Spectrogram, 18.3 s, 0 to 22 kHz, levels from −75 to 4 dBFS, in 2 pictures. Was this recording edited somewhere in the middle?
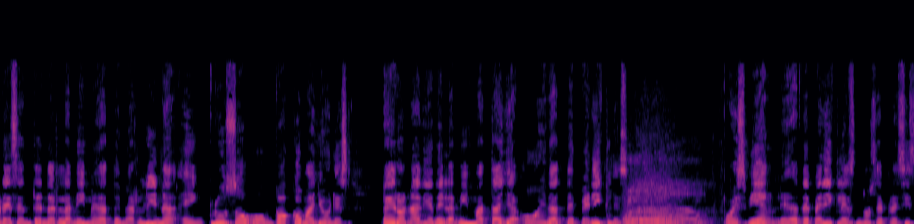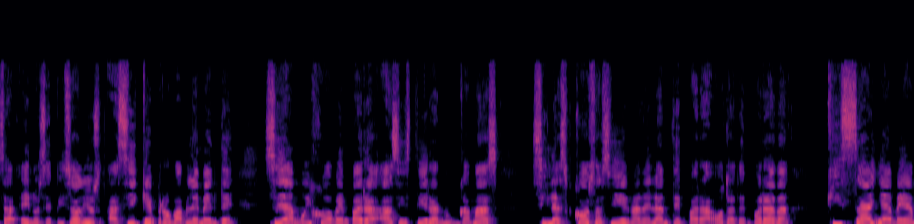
no; 0 cuts

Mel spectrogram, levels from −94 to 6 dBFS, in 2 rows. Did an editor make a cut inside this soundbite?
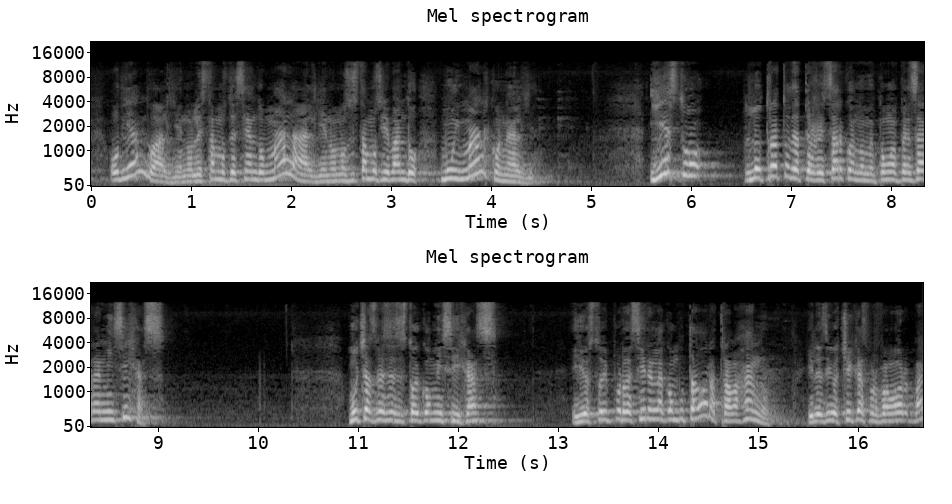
no; 0 cuts

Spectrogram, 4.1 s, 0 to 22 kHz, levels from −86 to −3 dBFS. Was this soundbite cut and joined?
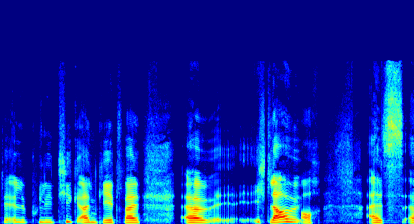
yes; 1 cut; at 3.0 s

